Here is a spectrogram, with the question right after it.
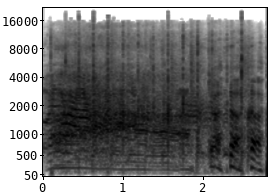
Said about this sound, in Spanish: ¡Aplaudan, cabrón!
